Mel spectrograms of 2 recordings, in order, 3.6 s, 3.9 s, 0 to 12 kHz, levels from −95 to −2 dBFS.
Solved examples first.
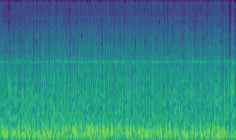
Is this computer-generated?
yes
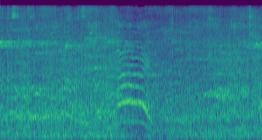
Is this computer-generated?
yes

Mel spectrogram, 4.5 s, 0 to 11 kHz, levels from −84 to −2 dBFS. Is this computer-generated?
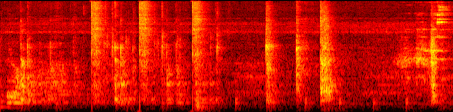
no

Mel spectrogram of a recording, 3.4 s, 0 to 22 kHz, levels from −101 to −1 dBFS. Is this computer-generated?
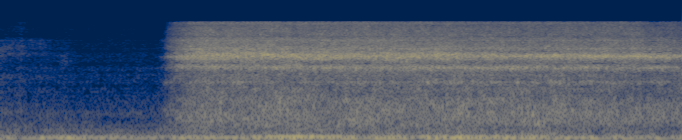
yes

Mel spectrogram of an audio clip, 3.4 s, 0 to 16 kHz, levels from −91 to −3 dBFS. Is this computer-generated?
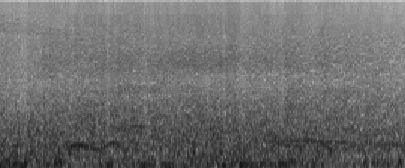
yes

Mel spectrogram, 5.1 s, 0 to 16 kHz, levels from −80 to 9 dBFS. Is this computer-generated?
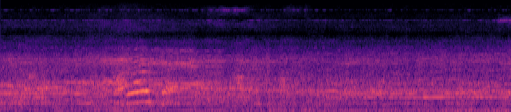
yes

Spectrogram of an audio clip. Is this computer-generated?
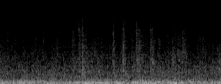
yes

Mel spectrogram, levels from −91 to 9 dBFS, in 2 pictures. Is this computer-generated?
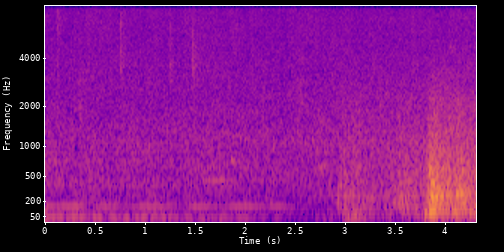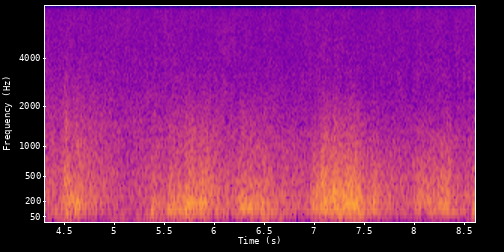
yes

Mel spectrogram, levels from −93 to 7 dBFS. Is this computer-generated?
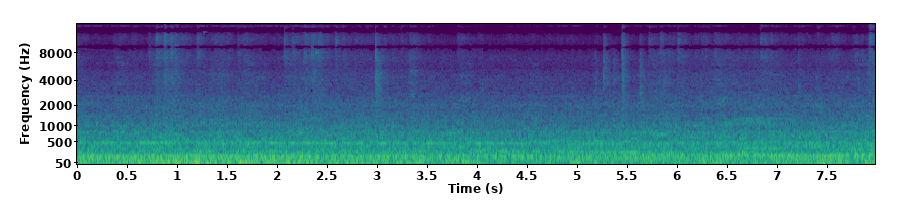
no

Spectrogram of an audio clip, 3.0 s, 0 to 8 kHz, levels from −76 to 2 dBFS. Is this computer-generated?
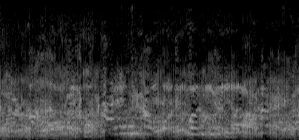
yes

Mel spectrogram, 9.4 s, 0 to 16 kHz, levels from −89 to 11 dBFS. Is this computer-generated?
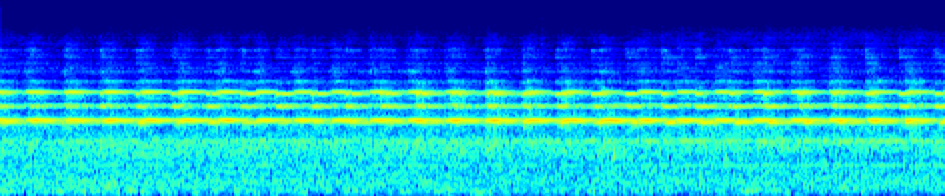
yes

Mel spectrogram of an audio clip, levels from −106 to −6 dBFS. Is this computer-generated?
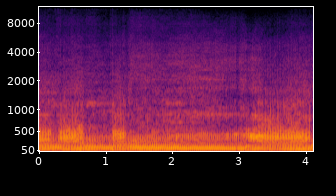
yes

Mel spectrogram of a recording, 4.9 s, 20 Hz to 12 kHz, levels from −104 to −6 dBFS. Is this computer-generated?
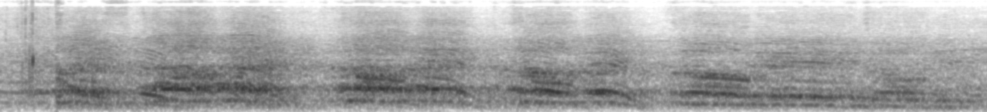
no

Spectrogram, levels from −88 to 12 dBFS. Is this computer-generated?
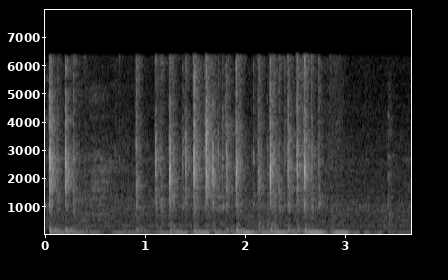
no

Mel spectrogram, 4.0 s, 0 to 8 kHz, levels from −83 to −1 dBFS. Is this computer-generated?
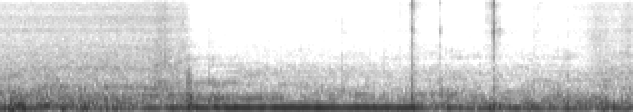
yes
